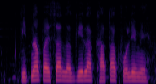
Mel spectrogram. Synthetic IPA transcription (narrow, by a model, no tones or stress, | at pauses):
kɪt̪napɛːsaləɡeːlakʰaːt̪akʰoːlemẽ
